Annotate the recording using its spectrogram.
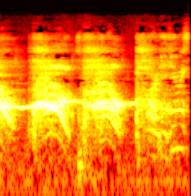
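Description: Cartoon soundtrack: a man yelling and screaming in a string of cries that rise and fall in pitch, over a steady held tone that cuts off near the end.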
